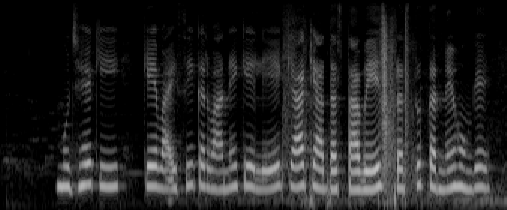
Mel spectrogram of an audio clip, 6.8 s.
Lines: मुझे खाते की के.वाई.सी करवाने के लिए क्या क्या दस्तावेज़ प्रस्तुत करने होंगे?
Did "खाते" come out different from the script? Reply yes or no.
yes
